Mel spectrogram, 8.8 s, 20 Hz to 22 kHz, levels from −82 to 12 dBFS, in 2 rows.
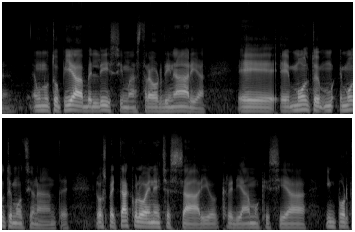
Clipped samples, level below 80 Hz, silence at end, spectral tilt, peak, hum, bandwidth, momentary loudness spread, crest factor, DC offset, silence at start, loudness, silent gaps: under 0.1%; -64 dBFS; 0.05 s; -5.5 dB/octave; -10 dBFS; none; over 20 kHz; 14 LU; 22 dB; under 0.1%; 0 s; -32 LUFS; none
